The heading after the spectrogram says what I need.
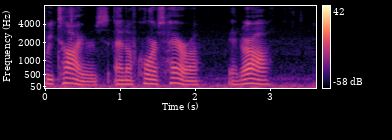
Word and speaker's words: Hera: and of course Hera ra because the H is not pronouncing Greece Greek takes over Ray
